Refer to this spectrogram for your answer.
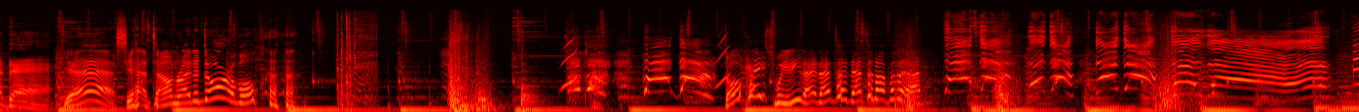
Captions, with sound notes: Yes, yeah, downright adorable. [laughing] Dada! Dada! Okay, sweetie, that-that-that's enough of that. Dada!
